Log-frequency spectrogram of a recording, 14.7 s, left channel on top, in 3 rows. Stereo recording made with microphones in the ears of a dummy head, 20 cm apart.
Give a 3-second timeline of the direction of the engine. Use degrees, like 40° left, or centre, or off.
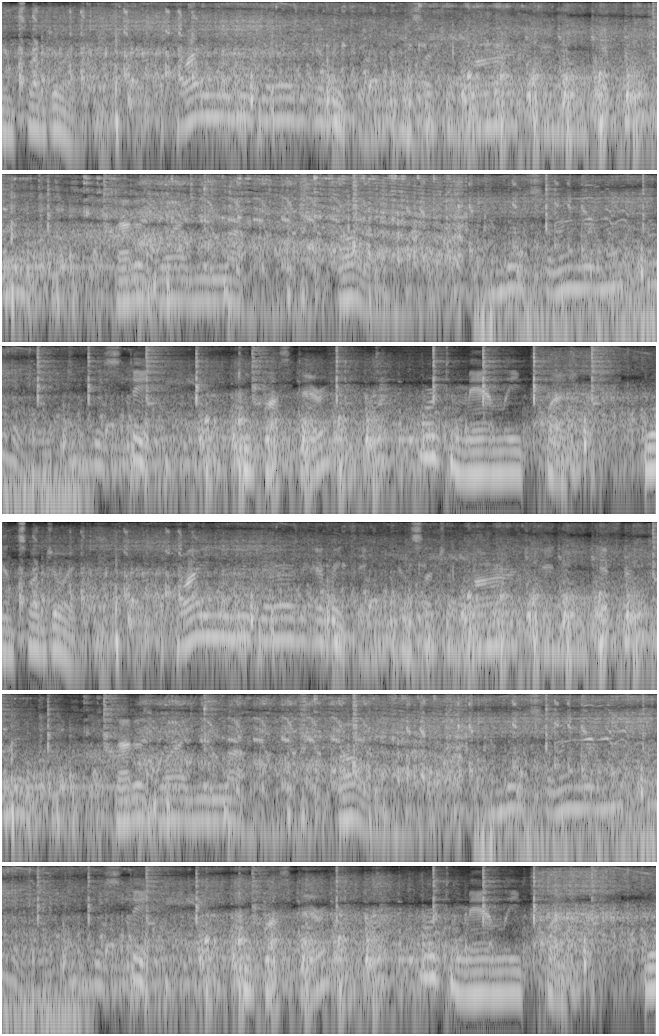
50° left, 30° left, centre, 30° right, 50° right.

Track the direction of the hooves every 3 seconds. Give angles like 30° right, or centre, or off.
60° left, 60° left, 30° left, 40° right, off.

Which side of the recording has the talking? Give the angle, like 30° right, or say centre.
centre.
